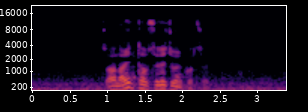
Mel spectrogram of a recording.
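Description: A middle-aged man speaks briefly and calmly into a microphone.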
